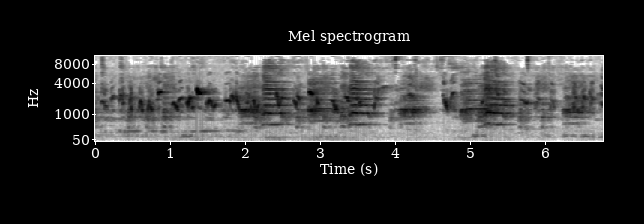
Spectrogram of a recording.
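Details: Lure recording of sooty-headed bulbul for drawing a male's response: steady, busy chorus of gurgling, warbled notes from multiple birds, swelling twice and dipping briefly around the middle.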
